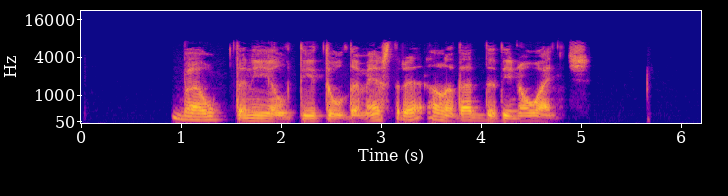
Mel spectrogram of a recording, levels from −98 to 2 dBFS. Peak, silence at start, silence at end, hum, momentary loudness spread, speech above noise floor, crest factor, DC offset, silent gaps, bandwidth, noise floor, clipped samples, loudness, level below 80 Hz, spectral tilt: -2 dBFS; 0.9 s; 1.15 s; none; 7 LU; 72 dB; 16 dB; under 0.1%; none; 7.4 kHz; -88 dBFS; under 0.1%; -17 LUFS; -58 dBFS; -4 dB/octave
